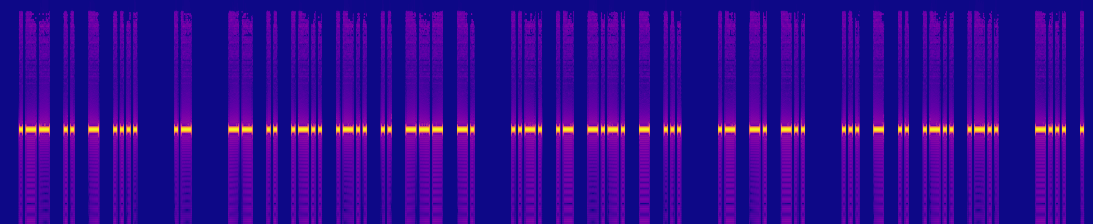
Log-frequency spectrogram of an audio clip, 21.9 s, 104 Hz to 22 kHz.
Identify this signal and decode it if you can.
Morse code, heard as a keyed tone, about 18 wpm, spaced as for 15 wpm, 1000 Hz. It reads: WITH A MILLION FACTS AND STILL BE
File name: qotdfiles / 15wpm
